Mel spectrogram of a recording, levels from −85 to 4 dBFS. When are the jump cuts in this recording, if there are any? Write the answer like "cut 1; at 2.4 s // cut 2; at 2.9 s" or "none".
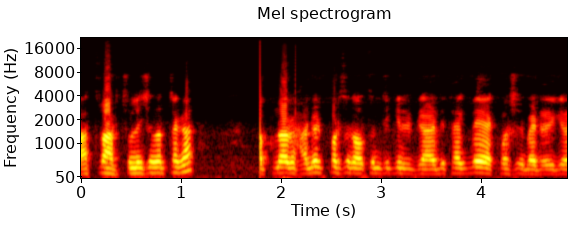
cut 1; at 1.8 s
